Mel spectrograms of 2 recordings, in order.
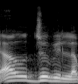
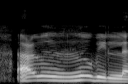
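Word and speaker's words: أعوذ بالله: আমরা যালও অধিকাংশ সময় ভুল করে থাকি। আমরা বলি আউযুবিল্লাহ, বলতে হবে আউযুবিল্লাহ, একদম হালকা করে।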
